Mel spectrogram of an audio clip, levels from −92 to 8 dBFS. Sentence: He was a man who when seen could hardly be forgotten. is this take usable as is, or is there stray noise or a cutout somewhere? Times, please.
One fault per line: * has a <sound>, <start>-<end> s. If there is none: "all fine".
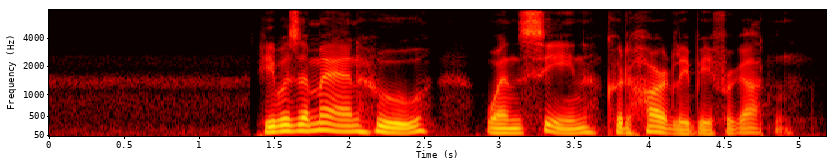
all fine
